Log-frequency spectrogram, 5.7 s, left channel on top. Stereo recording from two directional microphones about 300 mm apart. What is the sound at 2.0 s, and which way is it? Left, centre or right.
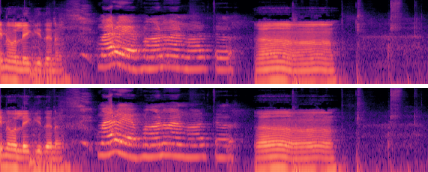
Speech, centre.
